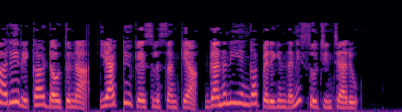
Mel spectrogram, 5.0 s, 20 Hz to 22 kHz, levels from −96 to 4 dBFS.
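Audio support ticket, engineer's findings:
Watery, swirly texture throughout; treble absent above 9.3 kHz; attacks smeared. Likely MP3 compression: a bit-starved encoder, consistent with about 24 kbps, cuts the top at a fixed frequency and drops weak frequency lines, which flicker between frames.

Brief hiss at 0.41 s, about 12 ms, right before "అవుతున్న యాక్టీవ్ కేసుల"; the onset sounds softened. Pre-echo: the codec spreads quantisation noise across a whole block, so noise sized for the loud attack leaks into the quiet gap ahead of it.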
